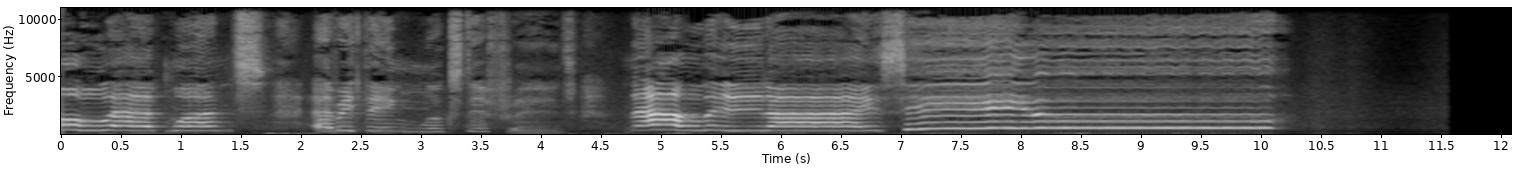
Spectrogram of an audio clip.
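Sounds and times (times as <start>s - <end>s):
faint hiss: 0.0s - 11.6s.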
